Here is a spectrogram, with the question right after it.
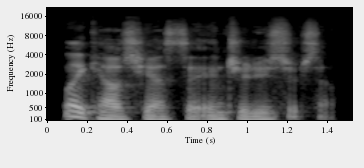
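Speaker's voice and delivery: usual speaking voice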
